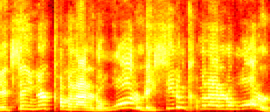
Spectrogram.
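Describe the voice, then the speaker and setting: An animated man with an extremely high pitch, very wide pitch swings, a bright, sharp tone and a raised, projected voice. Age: 50s. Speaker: retired detective. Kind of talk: casual chat.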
